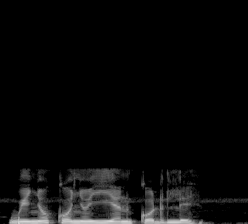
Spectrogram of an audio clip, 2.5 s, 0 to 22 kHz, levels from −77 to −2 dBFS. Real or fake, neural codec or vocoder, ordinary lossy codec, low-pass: real; none; none; 5.4 kHz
